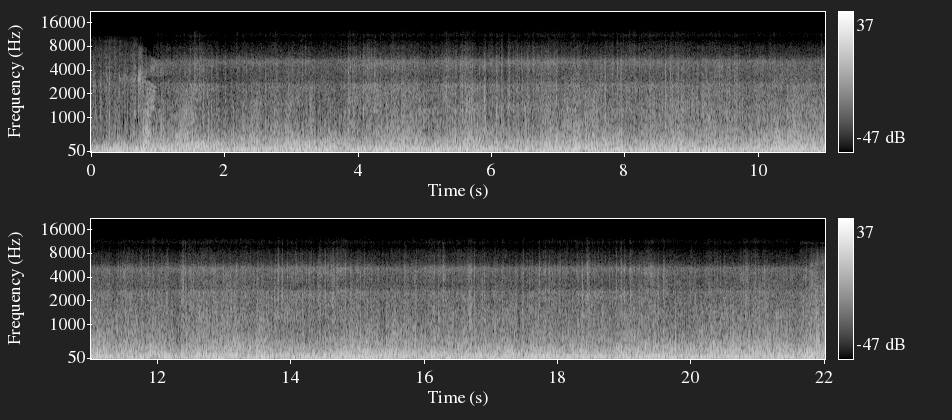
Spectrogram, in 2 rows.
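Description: Wind buffeting the camera microphone over the rush of water under a windsurf board planing at about 50 km/h: a steady, heavy, low rumble.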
